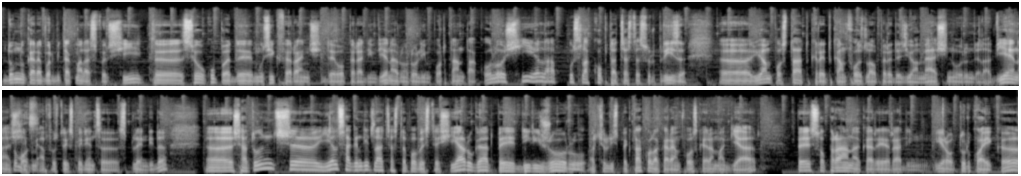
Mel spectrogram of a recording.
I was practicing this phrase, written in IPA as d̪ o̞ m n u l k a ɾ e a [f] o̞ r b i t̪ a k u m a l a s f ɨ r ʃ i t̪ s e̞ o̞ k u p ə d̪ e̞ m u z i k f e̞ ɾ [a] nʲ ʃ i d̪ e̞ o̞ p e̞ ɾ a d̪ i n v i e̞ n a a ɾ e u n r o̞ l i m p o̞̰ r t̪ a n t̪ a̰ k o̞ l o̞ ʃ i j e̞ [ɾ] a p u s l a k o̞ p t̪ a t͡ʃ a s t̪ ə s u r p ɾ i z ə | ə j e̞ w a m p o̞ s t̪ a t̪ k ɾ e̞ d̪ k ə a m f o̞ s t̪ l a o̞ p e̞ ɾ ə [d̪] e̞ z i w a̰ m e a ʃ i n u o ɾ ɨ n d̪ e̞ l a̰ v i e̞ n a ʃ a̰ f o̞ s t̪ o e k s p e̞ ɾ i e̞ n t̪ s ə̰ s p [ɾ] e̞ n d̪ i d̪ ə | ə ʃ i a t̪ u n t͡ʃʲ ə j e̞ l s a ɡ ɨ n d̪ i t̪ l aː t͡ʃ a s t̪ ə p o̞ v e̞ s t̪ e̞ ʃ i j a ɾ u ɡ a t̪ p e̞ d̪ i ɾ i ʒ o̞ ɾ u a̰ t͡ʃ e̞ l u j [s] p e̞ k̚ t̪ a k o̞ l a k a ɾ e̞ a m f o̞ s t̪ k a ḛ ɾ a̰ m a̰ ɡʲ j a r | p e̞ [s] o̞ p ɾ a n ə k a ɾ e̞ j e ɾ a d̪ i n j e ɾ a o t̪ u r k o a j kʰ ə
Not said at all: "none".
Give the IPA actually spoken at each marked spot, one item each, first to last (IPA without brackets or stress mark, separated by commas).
v, a, l, d̪, l, s, s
